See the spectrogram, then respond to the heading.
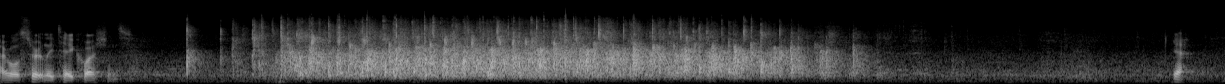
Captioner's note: applause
